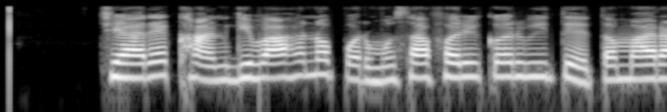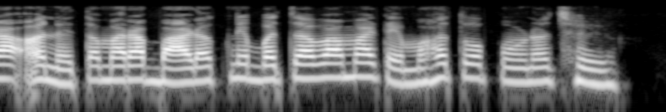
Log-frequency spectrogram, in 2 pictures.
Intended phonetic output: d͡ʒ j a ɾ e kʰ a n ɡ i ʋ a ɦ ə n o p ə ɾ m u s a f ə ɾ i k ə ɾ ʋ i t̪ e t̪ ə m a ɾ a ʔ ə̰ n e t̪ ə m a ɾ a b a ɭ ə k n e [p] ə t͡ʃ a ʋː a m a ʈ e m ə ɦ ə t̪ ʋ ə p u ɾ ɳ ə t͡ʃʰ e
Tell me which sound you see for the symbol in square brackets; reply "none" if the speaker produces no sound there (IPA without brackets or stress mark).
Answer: b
